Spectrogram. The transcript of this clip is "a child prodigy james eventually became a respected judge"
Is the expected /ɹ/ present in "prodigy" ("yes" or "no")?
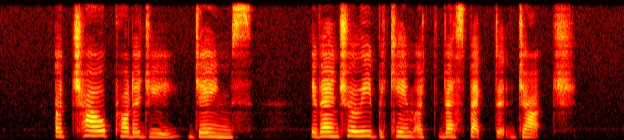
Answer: yes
